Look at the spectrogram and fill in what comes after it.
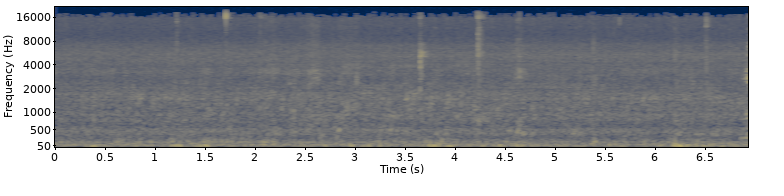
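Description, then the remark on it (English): Car air conditioning, turned on with the car's top put up, blows in a steady, even whoosh over a deep low rumble, with a few soft thumps now and then and no voices. “I have to turn on some AC here because I put the top up so that you guys can actually hear me.”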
